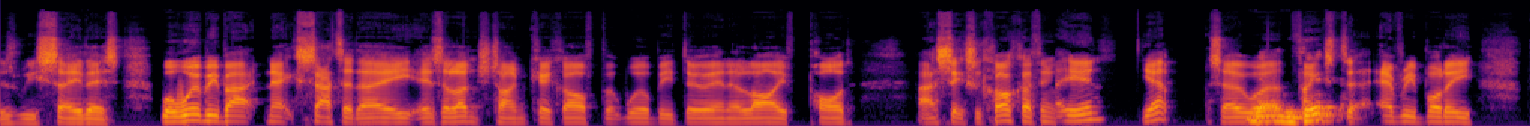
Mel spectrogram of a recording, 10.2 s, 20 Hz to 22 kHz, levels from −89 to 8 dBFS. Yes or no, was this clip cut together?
yes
